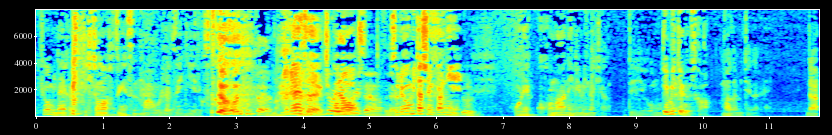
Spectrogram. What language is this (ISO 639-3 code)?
jpn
